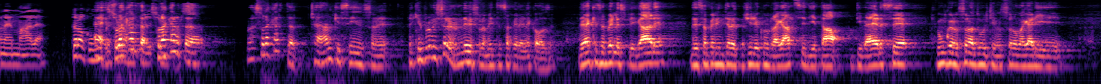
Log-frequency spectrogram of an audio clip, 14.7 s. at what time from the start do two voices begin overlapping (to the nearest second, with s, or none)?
1 s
